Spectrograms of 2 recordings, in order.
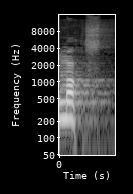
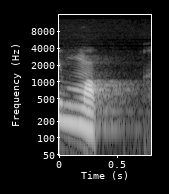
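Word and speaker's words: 몫: Nah, bukan mox tapi mok. Sietnya nggak dibaca.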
